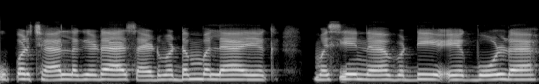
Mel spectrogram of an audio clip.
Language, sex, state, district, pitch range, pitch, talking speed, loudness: Rajasthani, male, Rajasthan, Nagaur, 220-230 Hz, 225 Hz, 165 wpm, -13 LUFS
